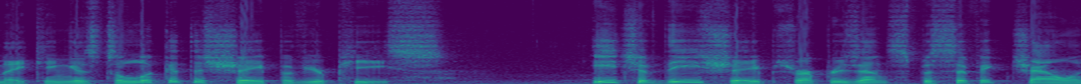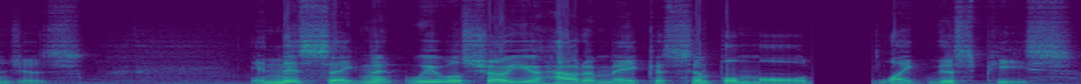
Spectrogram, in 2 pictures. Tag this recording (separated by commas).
Speech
